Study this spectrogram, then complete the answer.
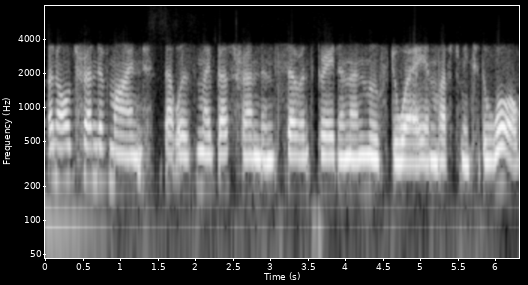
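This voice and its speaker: A woman with a normal speaking voice at medium pitch talks at a moderate pace with hardly any pauses and ordinary pitch variation. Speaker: voice actor. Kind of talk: casual interview chat.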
